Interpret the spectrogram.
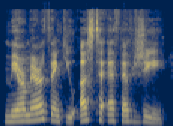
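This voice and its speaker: A woman's voice: lowish voice, normal speed. A woman hosting a live commentary stream, reading chat and mocking her target with heavy sarcasm and swearing.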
